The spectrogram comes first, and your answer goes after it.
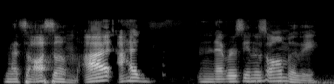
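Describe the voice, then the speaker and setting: A man's voice: mid-range voice, animated, normal speed, pushed and bright, no room sound. Man musing aloud as podcast host. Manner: meandering, thinks aloud with restarts. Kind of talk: casual podcast chat.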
